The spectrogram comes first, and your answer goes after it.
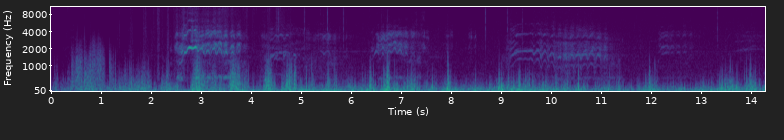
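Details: Stallions running around a field and neighing, upset because the mares are in the stables to foal; several loud harmonic whinnies with wavering pitch over constant heavy hoofbeats and thudding ground noise.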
